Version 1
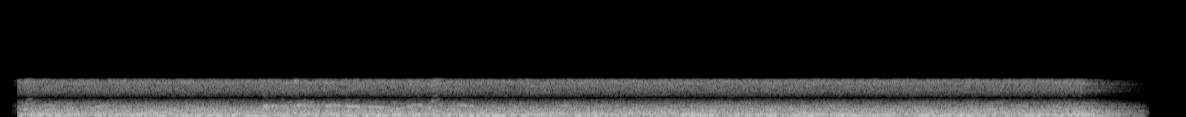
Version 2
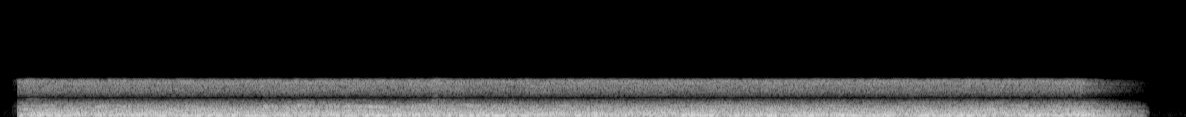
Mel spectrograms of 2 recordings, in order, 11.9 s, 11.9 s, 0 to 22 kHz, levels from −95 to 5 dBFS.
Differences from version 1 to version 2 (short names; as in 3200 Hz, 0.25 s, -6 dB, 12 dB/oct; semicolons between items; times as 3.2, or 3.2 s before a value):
speech: send on; first sound +6.5 dB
